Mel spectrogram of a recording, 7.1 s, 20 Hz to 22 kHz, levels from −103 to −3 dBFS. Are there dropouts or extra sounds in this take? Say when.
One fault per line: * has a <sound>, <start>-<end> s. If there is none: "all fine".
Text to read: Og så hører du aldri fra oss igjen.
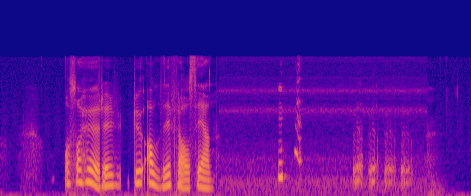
* has a laugh, 4.2-4.6 s
* has a laugh, 5.3-6.2 s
